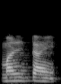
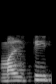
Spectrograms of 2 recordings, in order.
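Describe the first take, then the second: First: The word ends with an 'eye' sound. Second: The word ends with an 'ee' sound. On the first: "American English లో మల్టాయ్ అంటారు" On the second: "British English లో మనం ఏమంటాం? మల్టీ tasking అంటాం"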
